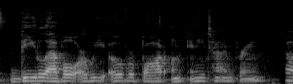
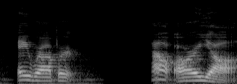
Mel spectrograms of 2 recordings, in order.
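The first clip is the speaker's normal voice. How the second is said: sick, ailing, terrible-sounding voice; 4 dB louder than usual. Greeting the pregame crew by name this morning, voice sounding terrible. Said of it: "I didn't know I was going to sound this terrible".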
